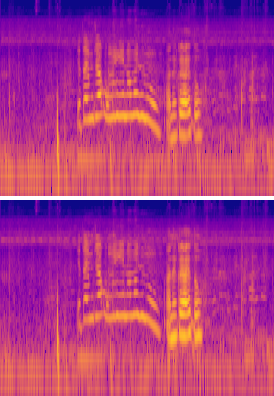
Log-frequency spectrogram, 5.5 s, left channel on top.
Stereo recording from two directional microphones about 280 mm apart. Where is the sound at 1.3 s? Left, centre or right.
Left.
